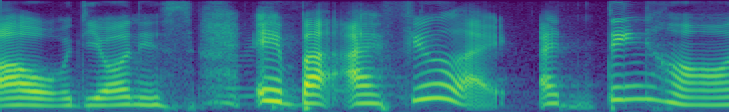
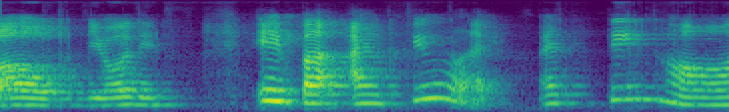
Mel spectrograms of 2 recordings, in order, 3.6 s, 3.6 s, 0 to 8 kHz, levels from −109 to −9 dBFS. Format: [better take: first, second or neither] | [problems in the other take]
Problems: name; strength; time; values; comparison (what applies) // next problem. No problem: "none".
first | noise reduction (neural mask model DeepFilterNet 3)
